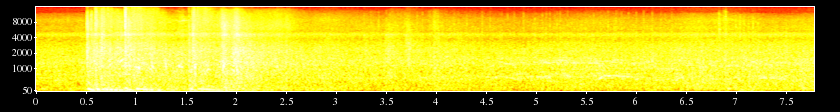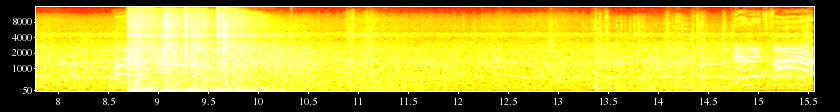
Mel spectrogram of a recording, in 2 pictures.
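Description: Ship cannons firing in the pirate game Windrose: two heavy, booming volleys several seconds apart, loud and close over a steady windy sea backdrop, with a voice talking between them.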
